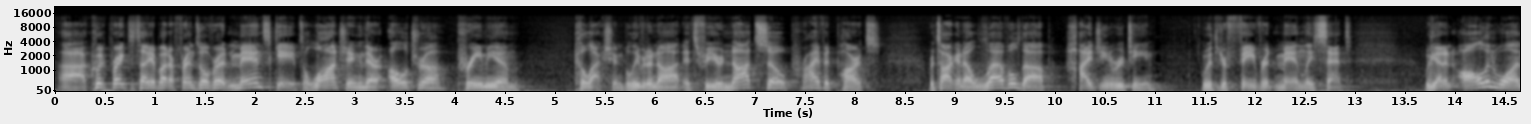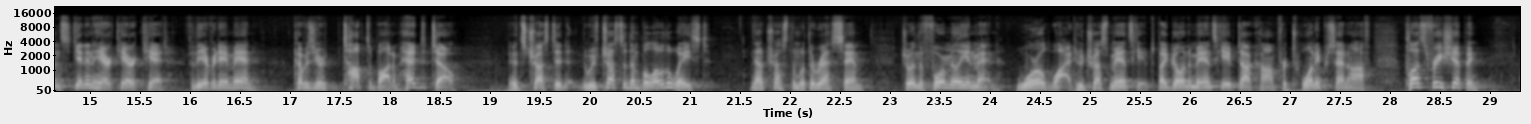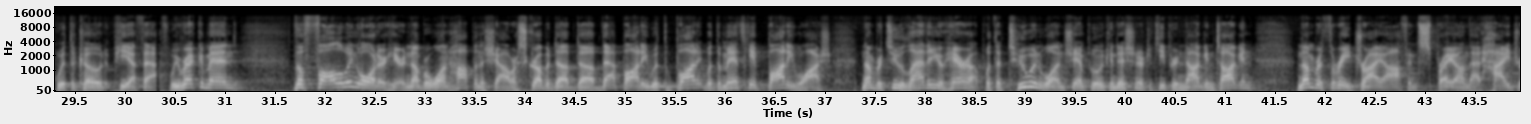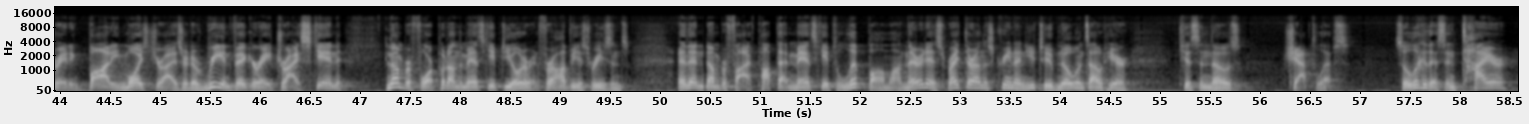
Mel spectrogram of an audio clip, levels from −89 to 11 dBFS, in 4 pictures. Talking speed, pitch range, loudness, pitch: 205 wpm, 110-155 Hz, -21 LUFS, 130 Hz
